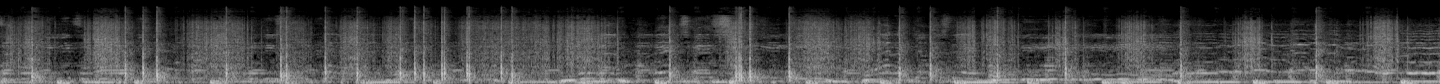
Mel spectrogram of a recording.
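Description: Aerial fireworks going off in many sharp bangs and crackles at irregular spacing, over loud music.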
